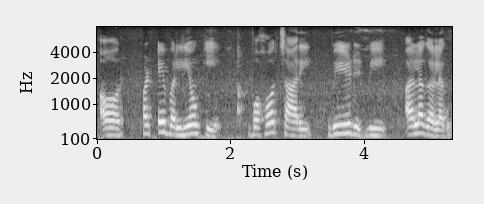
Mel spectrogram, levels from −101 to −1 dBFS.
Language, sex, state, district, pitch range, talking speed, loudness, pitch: Hindi, male, Haryana, Jhajjar, 185-230 Hz, 110 wpm, -14 LUFS, 200 Hz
